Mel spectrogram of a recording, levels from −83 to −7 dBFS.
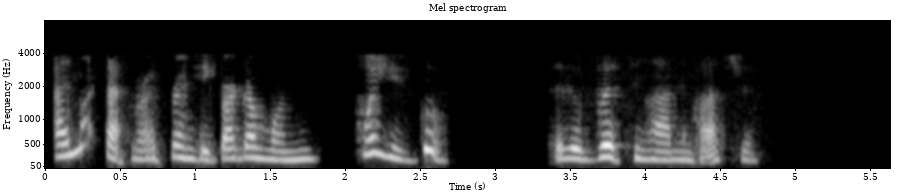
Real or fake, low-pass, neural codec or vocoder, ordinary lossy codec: fake; 7.2 kHz; codec, 24 kHz, 0.9 kbps, WavTokenizer, small release; AAC, 16 kbps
